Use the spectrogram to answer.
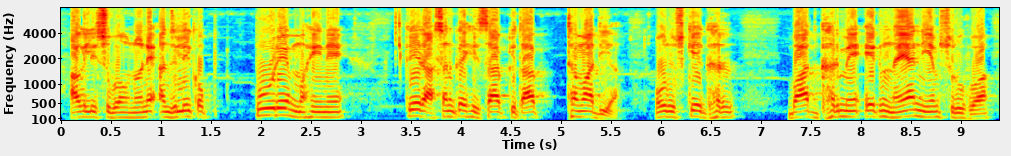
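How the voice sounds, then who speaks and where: A man's voice: mid-range voice, a little mellow. Man narrating a family story.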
